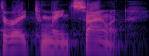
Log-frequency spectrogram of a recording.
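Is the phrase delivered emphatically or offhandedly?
offhandedly. The phrase is delivered lightly and dismissively. The listener is meant to skip the right and talk. "if I wanted them to talk, I would be like"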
